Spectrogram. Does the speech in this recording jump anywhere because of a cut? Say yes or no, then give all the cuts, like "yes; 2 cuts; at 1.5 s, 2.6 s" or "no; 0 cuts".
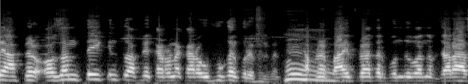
no; 0 cuts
